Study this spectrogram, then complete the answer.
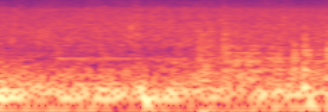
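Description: Steady rain and wind of a storm in the survival video game The Long Dark, a dense continuous hiss that stays even throughout with no other sounds.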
